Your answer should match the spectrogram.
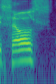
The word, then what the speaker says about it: sells: He sells books and magazines. Okay, he sells books and magazines. Remember that the final S here is pronounced like a Z, like a mosquito flying.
